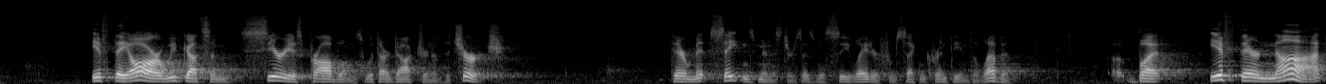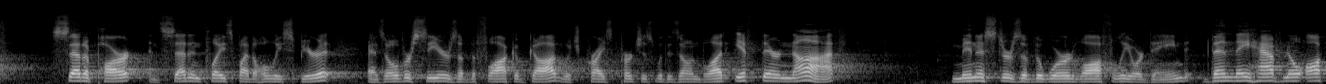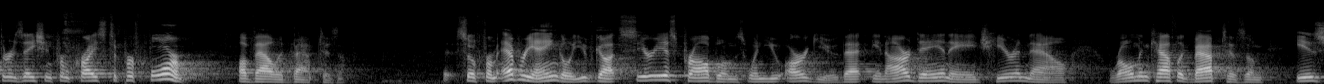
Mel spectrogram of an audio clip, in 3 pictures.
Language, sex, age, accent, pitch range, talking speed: English, male, 50-69, American, 125-165 Hz, 150 wpm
